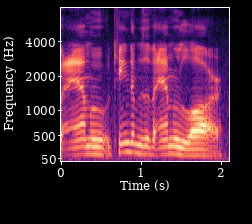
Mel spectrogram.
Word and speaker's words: Amalur: Kingdoms of Amular. Oh, that's how you say it. Kingdoms of Amular.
